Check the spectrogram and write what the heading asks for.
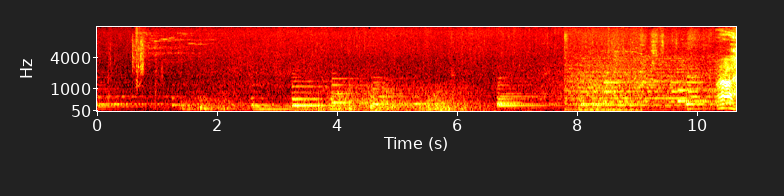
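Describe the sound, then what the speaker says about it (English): Rain and rolling thunder in the video game Genshin Impact, a steady wash of rainfall with low rumbles swelling and fading across the scene beneath layered game music, with no talk. "It's raining again? I've had enough of this weather."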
